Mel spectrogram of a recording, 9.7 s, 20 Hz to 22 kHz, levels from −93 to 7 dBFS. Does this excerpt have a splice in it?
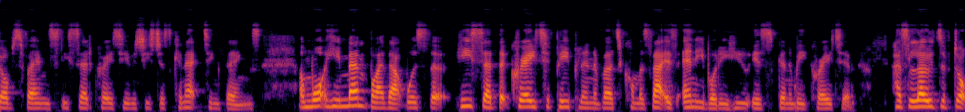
yes; 1 cut; at 4.5 s

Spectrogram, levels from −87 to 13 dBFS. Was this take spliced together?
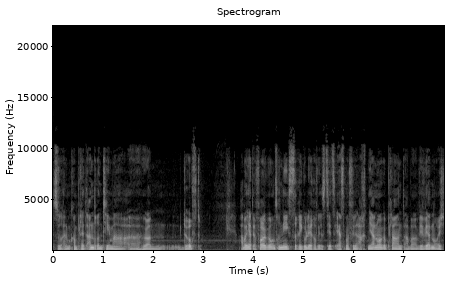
yes; 3 cuts; at 3.6 s, 4.0 s, 5.3 s

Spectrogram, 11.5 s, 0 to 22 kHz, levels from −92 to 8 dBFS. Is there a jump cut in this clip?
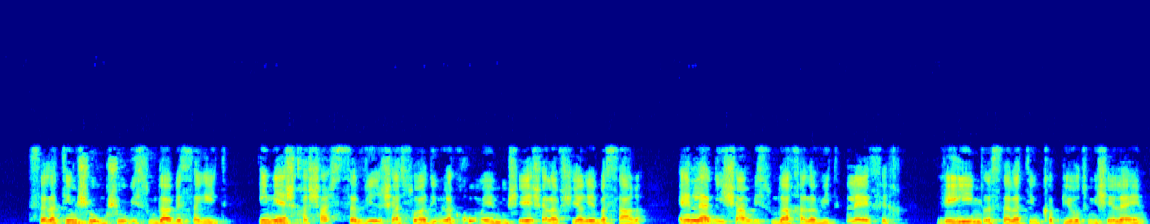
yes; 3 cuts; at 5.0 s, 8.5 s, 9.8 s

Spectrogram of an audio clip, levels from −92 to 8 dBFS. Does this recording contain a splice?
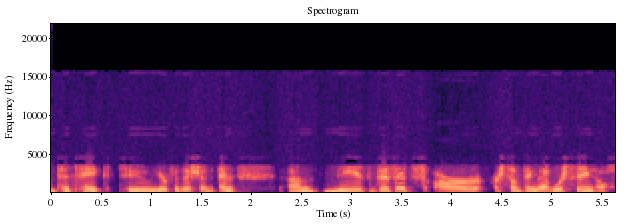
no; 0 cuts

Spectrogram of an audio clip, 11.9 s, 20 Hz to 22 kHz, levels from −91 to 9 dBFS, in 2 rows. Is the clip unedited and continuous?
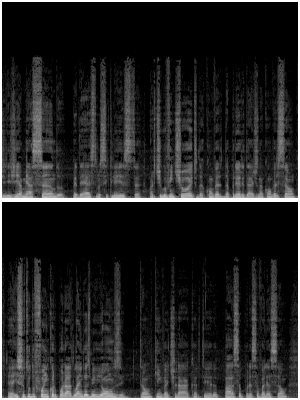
no; 3 cuts; at 1.3 s, 2.8 s, 5.9 s

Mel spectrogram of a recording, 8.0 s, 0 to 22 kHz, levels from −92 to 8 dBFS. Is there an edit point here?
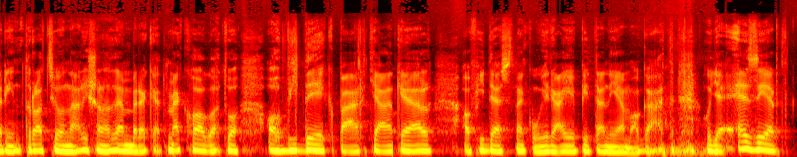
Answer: yes; 1 cut; at 3.9 s

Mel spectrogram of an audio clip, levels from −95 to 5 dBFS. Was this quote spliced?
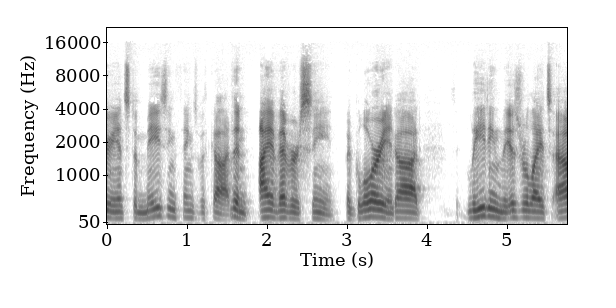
yes; 3 cuts; at 1.5 s, 2.9 s, 3.6 s

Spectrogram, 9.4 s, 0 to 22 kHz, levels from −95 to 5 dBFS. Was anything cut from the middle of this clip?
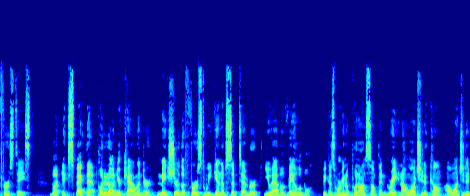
yes; 1 cut; at 5.2 s

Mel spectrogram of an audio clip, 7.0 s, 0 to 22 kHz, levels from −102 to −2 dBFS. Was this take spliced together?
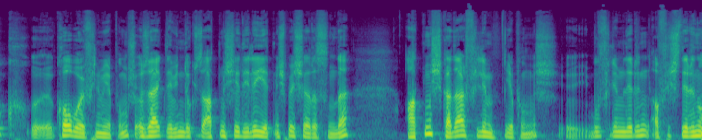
no; 0 cuts

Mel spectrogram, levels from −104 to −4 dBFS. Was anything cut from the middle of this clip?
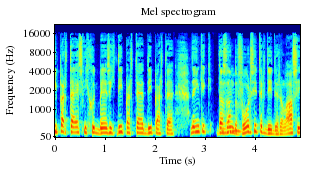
yes; 3 cuts; at 1.2 s, 2.7 s, 3.2 s

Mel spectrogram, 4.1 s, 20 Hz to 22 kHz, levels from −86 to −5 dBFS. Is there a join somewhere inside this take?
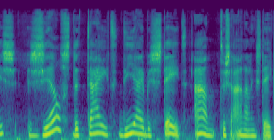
no; 0 cuts

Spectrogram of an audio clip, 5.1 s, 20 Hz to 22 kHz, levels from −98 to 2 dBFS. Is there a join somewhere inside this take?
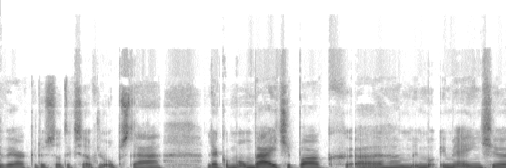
yes; 1 cut; at 1.0 s

